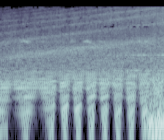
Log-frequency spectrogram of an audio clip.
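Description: Logo-intro sound effect: a noisy, stuttering pulse that speeds up as it builds.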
